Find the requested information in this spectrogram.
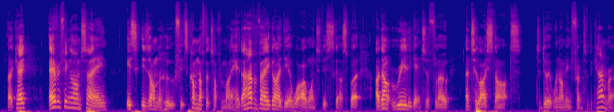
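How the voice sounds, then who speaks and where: A man with a Birmingham accent at a fairly quick pace, big swings in loudness, on a very clean recording with a silent background. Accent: Birmingham (Brummie) accent, still present. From Birmingham, English Midlands. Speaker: video diarist. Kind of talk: unscripted video diary monologue. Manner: hesitant, repeats words.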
